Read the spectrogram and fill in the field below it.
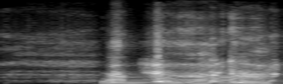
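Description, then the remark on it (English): A loud burst of harsh, raspy coughing with a throaty, clearing quality, several rough hacks running together for about a second after a brief quiet start. “God, I wish I had my cough button.”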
